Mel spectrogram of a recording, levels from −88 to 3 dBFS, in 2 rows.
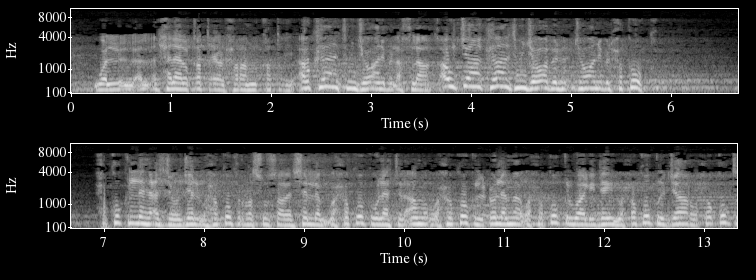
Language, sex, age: Arabic, male, 40-59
